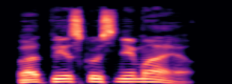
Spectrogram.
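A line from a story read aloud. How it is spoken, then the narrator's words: Plain. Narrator (Russian): ответил Чернышов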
